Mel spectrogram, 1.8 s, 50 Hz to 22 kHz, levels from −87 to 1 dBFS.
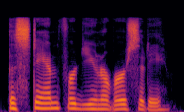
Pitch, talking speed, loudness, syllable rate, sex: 160 Hz, 100 wpm, -23 LUFS, 5.3 syllables/s, female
